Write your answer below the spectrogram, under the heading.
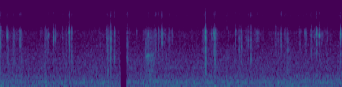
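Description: Computer keyboard keys clicking in quick, irregular runs of typing. The sound cuts out completely for a moment about two seconds in.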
